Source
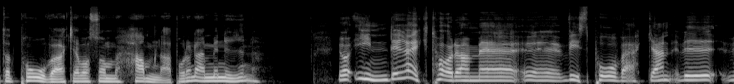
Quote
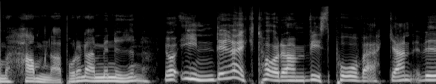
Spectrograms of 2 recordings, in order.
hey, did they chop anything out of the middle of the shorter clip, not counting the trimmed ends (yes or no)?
yes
